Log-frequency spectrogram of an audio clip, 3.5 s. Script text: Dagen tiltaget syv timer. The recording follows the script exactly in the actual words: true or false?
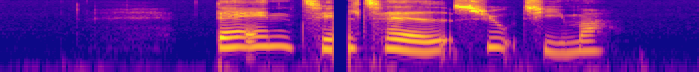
true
